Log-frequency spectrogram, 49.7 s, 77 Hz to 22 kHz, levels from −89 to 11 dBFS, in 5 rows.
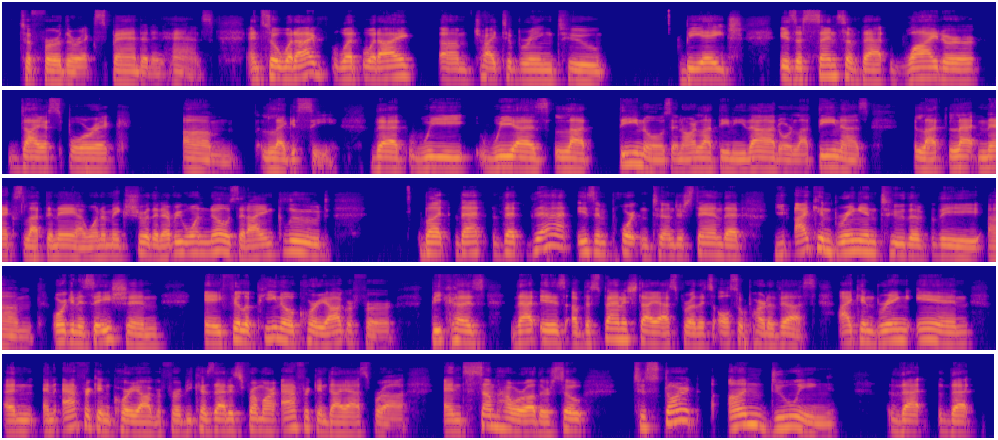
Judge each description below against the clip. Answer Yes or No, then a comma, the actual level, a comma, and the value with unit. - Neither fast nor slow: No, slow, 130 wpm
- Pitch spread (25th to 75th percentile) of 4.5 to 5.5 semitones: No, average, 4.1 semitones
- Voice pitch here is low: Yes, low, 130 Hz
